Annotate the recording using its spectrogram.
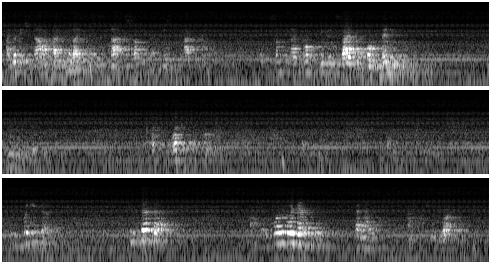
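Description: A young woman speaks on a stage, heard from a distance in a large hall.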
